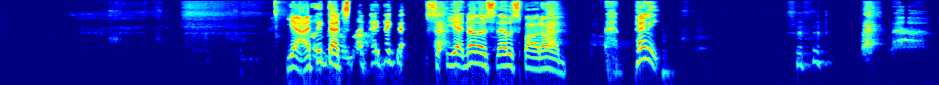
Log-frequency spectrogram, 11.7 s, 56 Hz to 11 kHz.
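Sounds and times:
speech: 0:03.6 - 0:08.4, 0:10.0 - 0:11.0
dog barking: 0:04.3 - 0:04.7, 0:05.4 - 0:05.7, 0:06.8 - 0:07.1, 0:10.8 - 0:11.6.

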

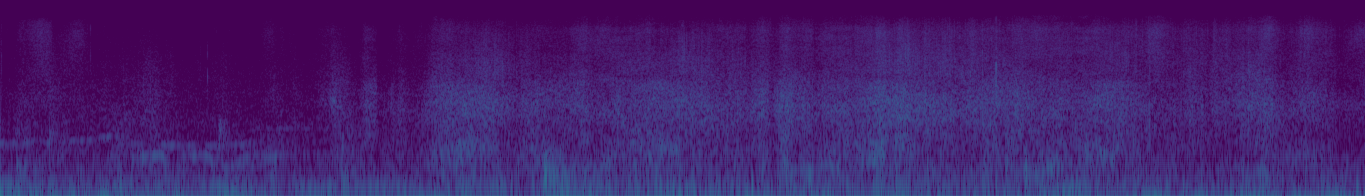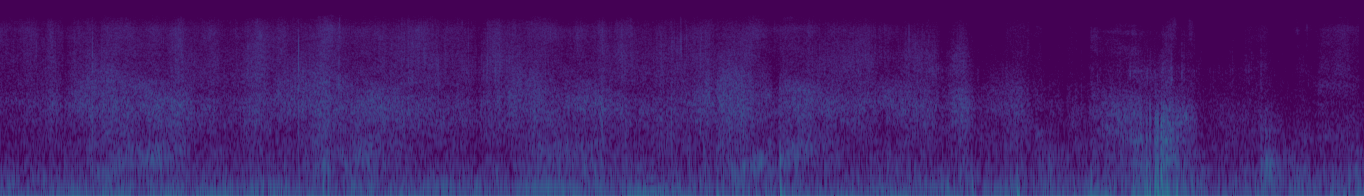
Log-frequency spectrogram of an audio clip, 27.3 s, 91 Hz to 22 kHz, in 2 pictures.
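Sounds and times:
hands rubbing and kneading against fabric in a chair massage: 0:00.0 - 0:27.2
low steady hum: 0:00.0 - 0:27.2.

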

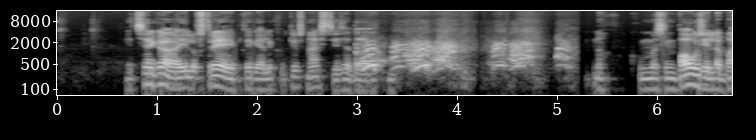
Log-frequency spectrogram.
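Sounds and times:
speech: 0:00.7 - 0:04.2, 0:05.4 - 0:06.7
dogs barking behind a fence: 0:03.0 - 0:05.2.

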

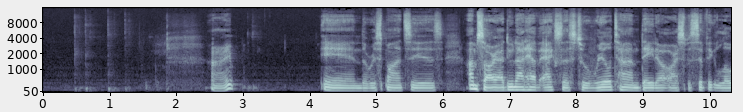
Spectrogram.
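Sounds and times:
typing on a computer keyboard: 0:00.4 - 0:01.4
speech: 0:02.5 - 0:03.0, 0:04.2 - 0:10.3.

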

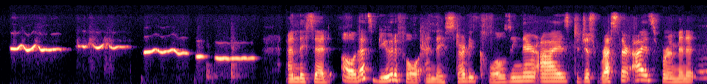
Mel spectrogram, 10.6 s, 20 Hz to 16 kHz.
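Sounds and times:
whistled melody: 0:00.0 - 0:03.9
speech: 0:04.3 - 0:10.5.

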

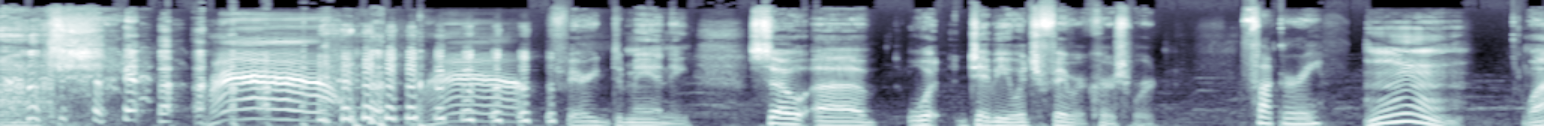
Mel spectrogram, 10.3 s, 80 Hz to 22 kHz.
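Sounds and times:
person chuckling: 0:00.0 - 0:03.7
speech: 0:00.3 - 0:10.2
cat meowing: 0:01.4 - 0:03.6.

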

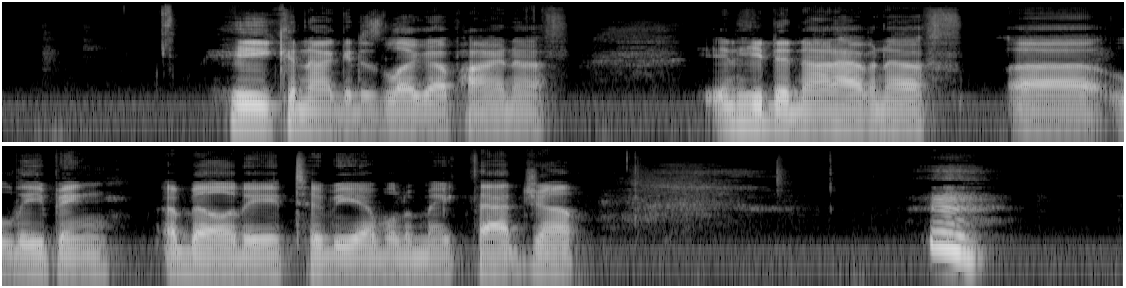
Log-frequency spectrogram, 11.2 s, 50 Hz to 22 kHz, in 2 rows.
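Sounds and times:
speech: 0:01.1 - 0:02.9, 0:03.5 - 0:08.6, 0:10.2 - 0:10.6
person yawning: 0:10.2 - 0:10.7.

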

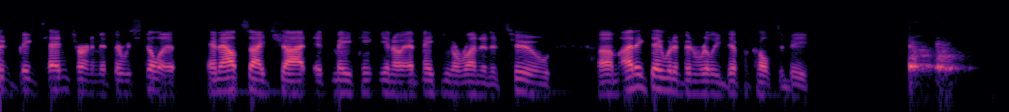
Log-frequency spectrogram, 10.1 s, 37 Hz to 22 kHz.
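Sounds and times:
speech: 0:00.1 - 0:08.2
dog barking: 0:09.1 - 0:09.8.

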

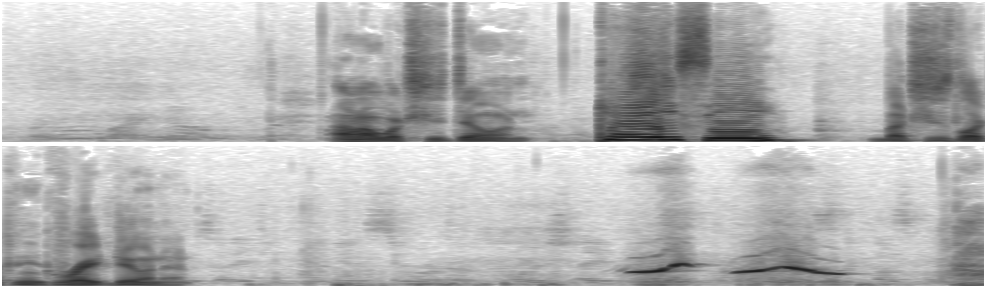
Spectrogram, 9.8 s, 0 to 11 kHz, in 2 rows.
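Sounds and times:
faint noise: 0:00.0 - 0:09.8
speech: 0:01.6 - 0:05.9
loud wolf whistle: 0:08.1 - 0:09.2.

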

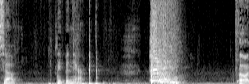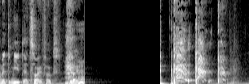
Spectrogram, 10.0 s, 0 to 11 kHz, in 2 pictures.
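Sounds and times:
speech: 0:00.0 - 0:01.8, 0:04.8 - 0:06.7
person coughing with a raspy throaty rattle: 0:08.4 - 0:09.8.

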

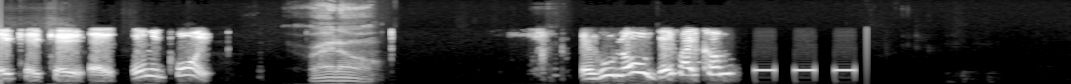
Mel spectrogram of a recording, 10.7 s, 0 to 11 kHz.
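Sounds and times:
speech: 0:00.0 - 0:02.2, 0:03.1 - 0:03.8, 0:05.4 - 0:07.4
dropped-call telephone beeps: 0:07.6 - 0:08.6.

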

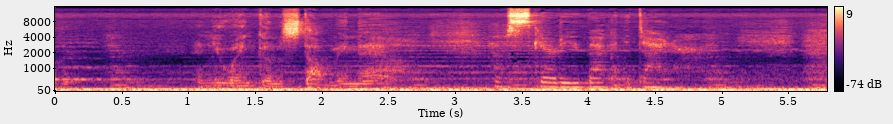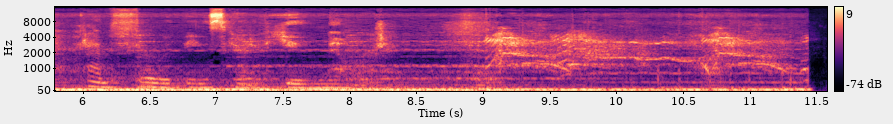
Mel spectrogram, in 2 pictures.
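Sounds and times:
low rumble: 0:00.0 - 0:10.7
speech: 0:01.7 - 0:02.7, 0:03.3 - 0:04.8, 0:05.7 - 0:08.4
high-pitched screams in a film clip: 0:08.7 - 0:11.5.

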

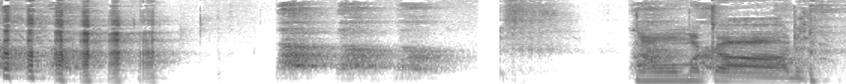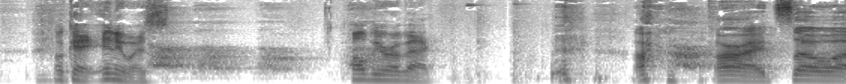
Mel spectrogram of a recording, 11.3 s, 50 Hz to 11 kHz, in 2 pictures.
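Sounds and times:
laughter: 0:00.0 - 0:01.2, 0:09.3 - 0:10.5
dachshund barking: 0:01.9 - 0:03.1, 0:04.6 - 0:05.0, 0:06.6 - 0:08.3, 0:10.1 - 0:10.5
speech: 0:04.8 - 0:06.9, 0:08.0 - 0:08.6, 0:09.3 - 0:11.2.

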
